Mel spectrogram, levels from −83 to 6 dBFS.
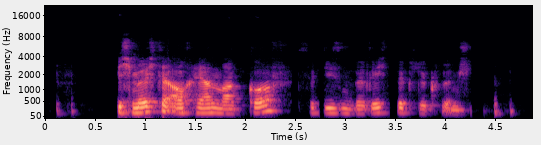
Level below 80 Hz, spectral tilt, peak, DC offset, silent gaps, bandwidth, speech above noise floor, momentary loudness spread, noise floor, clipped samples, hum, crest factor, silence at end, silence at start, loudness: -62 dBFS; -8 dB/octave; -2 dBFS; under 0.1%; none; 7.2 kHz; 35 dB; 14 LU; -54 dBFS; under 0.1%; none; 18 dB; 0.2 s; 0.75 s; -19 LUFS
